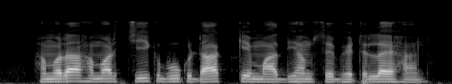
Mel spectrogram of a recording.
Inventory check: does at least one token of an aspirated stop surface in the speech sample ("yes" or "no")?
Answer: no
